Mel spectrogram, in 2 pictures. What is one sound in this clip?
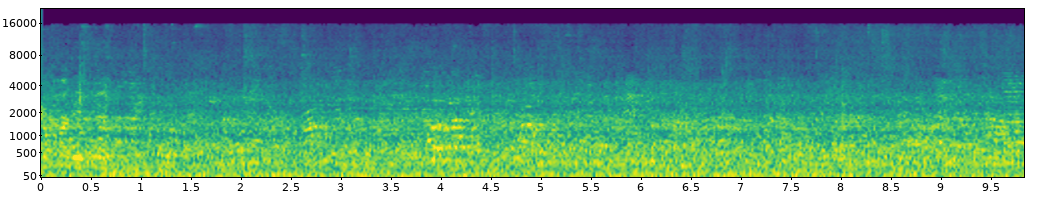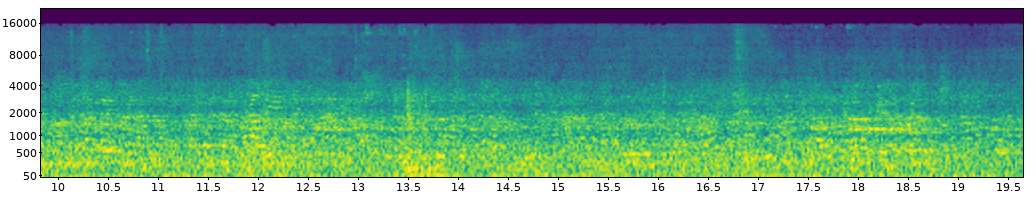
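A crowd chatters all around in a large echoing hall.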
